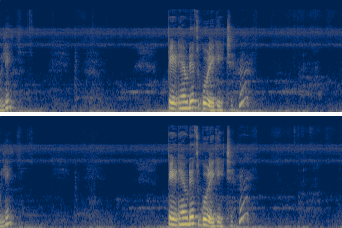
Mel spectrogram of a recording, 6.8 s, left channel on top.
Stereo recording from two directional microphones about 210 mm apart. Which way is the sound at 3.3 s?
30° right (ahead or behind).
